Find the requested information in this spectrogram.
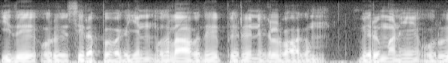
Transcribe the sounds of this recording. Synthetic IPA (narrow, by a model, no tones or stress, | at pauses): ɪðɯʔɔɾɯsɪrɐpːɯʋɐɣɐjɪnmʊðɐlaːʋɐðɯpɛɾɯnɪɣɐɭʋaːɣɯm | ʋɛɾɯmɐneːʔɔɾɯ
